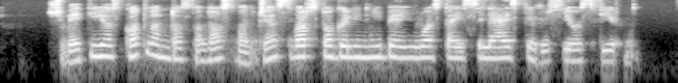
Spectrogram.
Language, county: Lithuanian, Alytus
